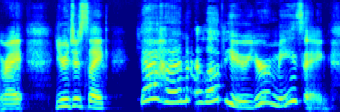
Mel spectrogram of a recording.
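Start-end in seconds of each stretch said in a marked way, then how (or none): 1.4-3.3 sweet parent praise. Pretend. Parent gushing over perfect daughter.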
